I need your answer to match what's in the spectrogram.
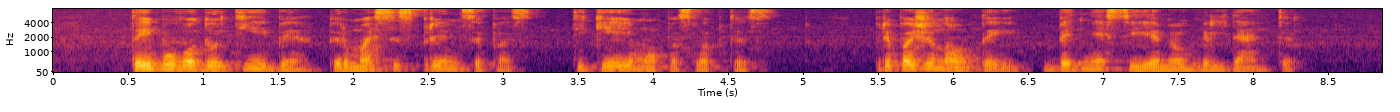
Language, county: Lithuanian, Alytus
